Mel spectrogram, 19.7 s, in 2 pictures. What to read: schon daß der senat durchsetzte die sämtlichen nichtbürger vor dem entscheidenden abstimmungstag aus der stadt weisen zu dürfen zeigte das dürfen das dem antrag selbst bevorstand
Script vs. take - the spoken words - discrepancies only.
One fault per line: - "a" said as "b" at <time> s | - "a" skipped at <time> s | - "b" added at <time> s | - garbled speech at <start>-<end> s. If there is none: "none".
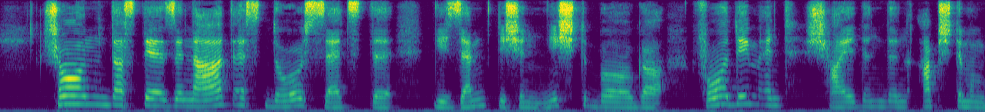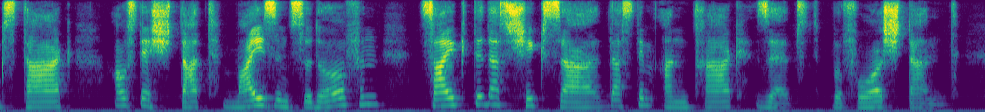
- "es" added at 2.3 s
- "dürfen" said as "schicksal" at 15.0 s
